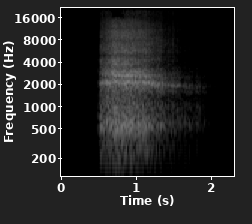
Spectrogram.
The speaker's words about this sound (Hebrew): נשימה.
